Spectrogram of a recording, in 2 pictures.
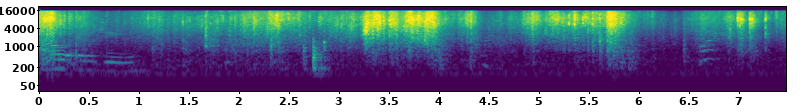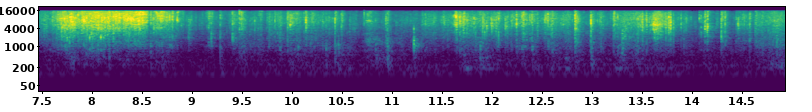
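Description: Plastic bubble wrap crinkling and crackling in repeated bursts as it is pulled and bunched by hand.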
